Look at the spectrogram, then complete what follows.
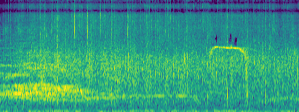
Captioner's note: applause, Cheering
